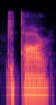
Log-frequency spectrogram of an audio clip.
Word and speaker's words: guitar: Castle ballet sof and letter U can be silent too for example guitar guilty tongue and it and it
